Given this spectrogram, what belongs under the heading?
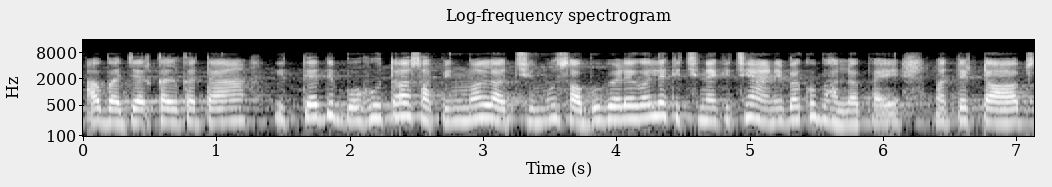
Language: Odia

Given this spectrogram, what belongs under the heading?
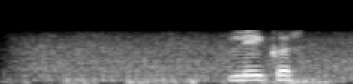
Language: Marathi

